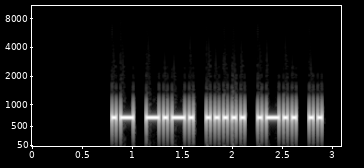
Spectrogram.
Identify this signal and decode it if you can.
Morse code, heard as a keyed tone, about 28 wpm, 700 Hz. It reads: AC5LI
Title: USA Call Signs - 5 Characters - Repeated 2x - 28wpm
